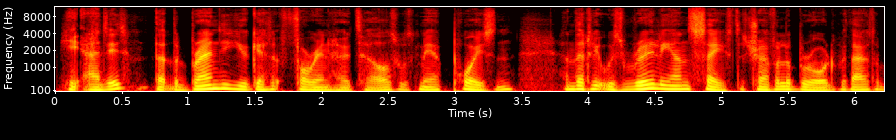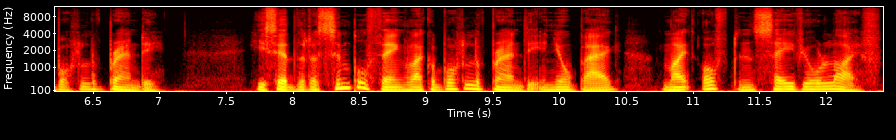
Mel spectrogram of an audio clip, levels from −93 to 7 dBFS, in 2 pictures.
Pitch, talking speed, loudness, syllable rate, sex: 110 Hz, 220 wpm, -21 LUFS, 5.9 syllables/s, male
